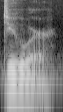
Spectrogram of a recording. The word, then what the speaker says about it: Duer: And tell you about Doer. Doer is built for doing. It's spelled D-U-E-R, but think about that catchphrase.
